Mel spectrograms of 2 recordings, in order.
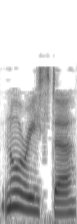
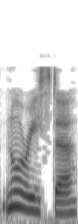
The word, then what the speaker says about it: nor'easter: a translation of Aristophanes the term norista naturally developed from the historical speakings and pronunciations of the compass points in the direction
